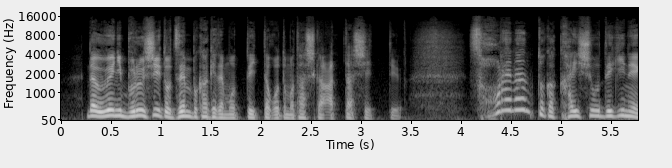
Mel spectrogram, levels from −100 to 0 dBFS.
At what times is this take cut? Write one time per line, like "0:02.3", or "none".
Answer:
none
